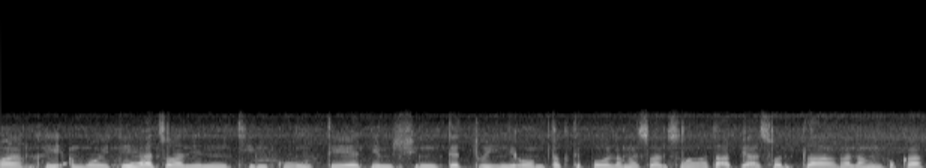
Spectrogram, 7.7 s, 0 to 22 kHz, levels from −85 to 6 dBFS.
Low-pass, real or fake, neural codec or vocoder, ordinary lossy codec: 7.2 kHz; real; none; Opus, 32 kbps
